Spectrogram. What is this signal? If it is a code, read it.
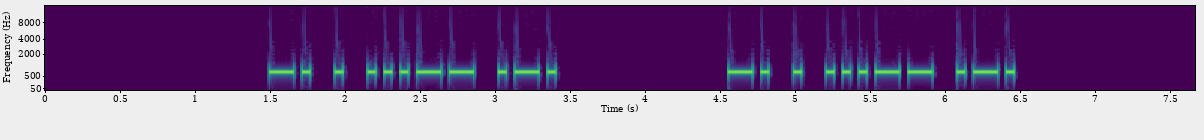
Morse code, heard as a keyed tone, about 22 wpm, 700 Hz. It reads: NE3R NE3R
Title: USA Call Signs - 4 Characters - Repeated 2x - 22wpm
